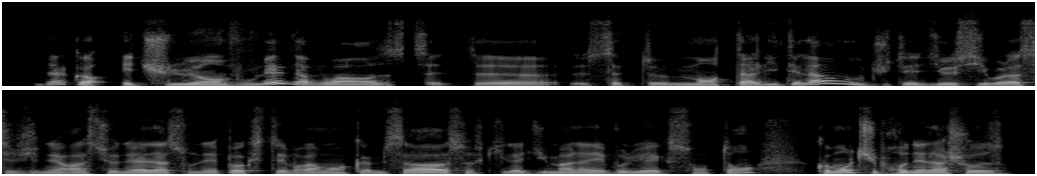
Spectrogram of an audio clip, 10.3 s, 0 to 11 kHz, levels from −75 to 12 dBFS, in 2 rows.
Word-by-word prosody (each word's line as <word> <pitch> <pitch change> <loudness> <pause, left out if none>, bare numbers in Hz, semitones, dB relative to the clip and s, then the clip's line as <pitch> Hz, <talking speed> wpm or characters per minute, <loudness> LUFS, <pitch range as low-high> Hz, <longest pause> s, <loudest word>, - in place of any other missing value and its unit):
D'accord, - - +1
et - - +2
tu 150 - -2
lui 140 - +5
en 130 -1 +5
voulais 125 +4 +4
d'avoir, 155 -2 +3
heu, - - -8
cette, - - -12
heu, 145 -1 0
cette 140 0 -7
mentalité-là? 140 - +2
Ou, 315 - 0
tu 150 - -13
t'es 125 - -1
dit 125 +4 -2
aussi, 125 +4 -3
voilà, 110 -4 +2
c'est 105 - -7
générationnel, 105 +4 -1
à - - +3
son 105 - -9
époque, 110 +3 0
c'était 110 - -5
vraiment 100 +1 -2
comme 100 0 -5
ça, 120 +4 +5
sauf 110 -4 -8
qu'il 110 - -11
a - - 0
du 100 +3 -10
mal 105 +1 0
à 100 - +1
évoluer 100 +1 -2
avec 100 -2 -2
son 105 - -9
temps? 180 +7 -3 0.3
Comment 170 +6 +4
tu 185 - 0
prenais 120 -3 0
la 105 -1 +3
chose? 110 0 -2
120 Hz, 245 wpm, -25 LUFS, 105-140 Hz, 0.3 s, lui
